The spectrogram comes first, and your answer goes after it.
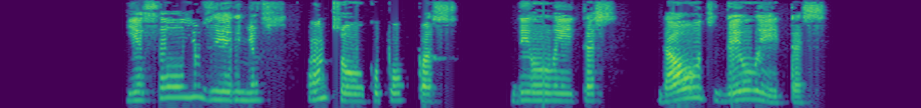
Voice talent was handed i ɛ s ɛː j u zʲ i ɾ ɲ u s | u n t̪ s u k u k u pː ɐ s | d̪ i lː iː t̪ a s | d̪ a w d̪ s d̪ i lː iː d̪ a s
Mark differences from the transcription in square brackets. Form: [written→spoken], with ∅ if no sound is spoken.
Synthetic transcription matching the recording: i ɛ s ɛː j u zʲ i ɾ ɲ u s | u n t̪ s [u→uː] k u [k→p] u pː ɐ s | d̪ i lː iː t̪ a s | d̪ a w d̪ [s→z] d̪ i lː iː [d̪→t̪] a s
